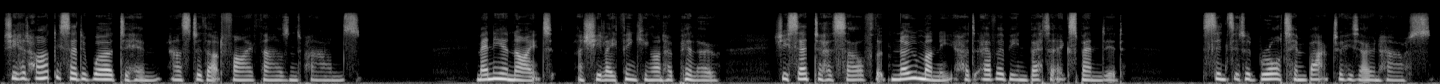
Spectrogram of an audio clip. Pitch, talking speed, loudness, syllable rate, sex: 215 Hz, 190 wpm, -19 LUFS, 5.1 syllables/s, female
